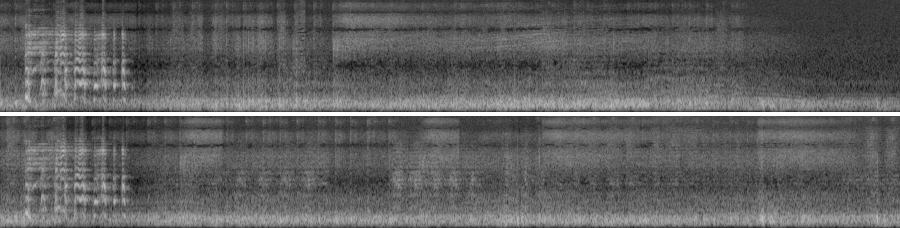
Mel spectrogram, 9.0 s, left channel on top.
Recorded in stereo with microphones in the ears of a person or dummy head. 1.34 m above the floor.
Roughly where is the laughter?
Left.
